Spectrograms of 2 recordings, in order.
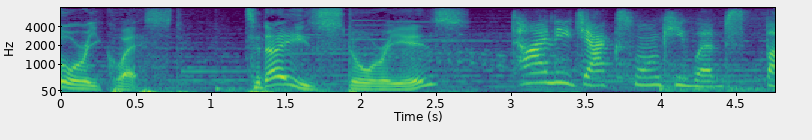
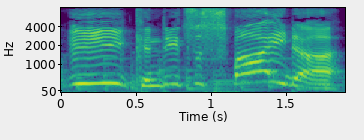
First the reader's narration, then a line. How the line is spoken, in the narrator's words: loudly with their voices when they see one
